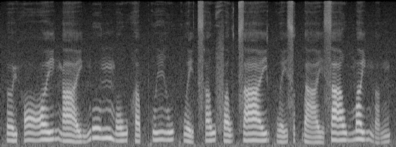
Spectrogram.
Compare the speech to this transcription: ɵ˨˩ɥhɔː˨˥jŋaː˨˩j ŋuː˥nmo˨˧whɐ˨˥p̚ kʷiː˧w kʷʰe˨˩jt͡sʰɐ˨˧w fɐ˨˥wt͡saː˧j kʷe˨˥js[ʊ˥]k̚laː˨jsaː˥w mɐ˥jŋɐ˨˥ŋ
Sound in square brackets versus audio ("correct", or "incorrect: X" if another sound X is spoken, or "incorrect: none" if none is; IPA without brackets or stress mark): incorrect: ʊ˧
